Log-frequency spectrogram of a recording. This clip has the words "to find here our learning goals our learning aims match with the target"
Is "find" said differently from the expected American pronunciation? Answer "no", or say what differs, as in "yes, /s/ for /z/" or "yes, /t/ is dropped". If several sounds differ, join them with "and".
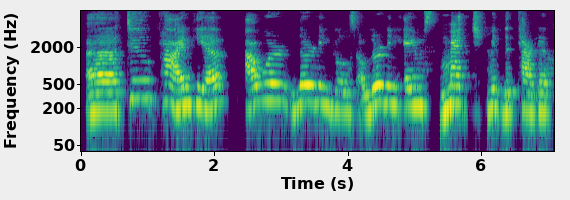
yes, /p/ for /f/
